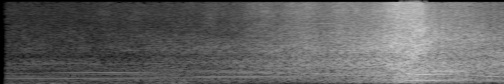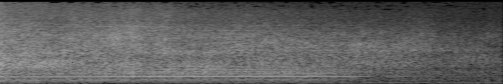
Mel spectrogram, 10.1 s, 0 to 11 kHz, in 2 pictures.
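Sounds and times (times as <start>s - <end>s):
Porsche Cayenne passing by: 1.2s - 10.0s.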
